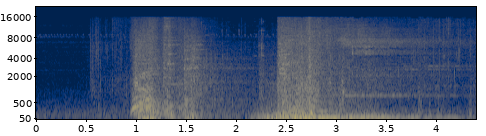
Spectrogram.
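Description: An axe strikes a hard stone object with a sharp crack.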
